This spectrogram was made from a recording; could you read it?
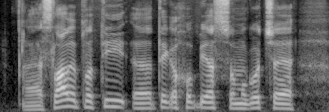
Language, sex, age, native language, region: Slovenian, male, 18-29, Slovenian, Southeast Slovenia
